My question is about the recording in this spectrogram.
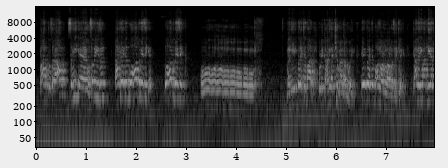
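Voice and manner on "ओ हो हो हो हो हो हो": slow drawn-out playful oho ho ho; sing-song oho. Real, not acted. Teacher teasing the class with a slow oho ho. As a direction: stretch the oho ho ho out slowly, teasing.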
